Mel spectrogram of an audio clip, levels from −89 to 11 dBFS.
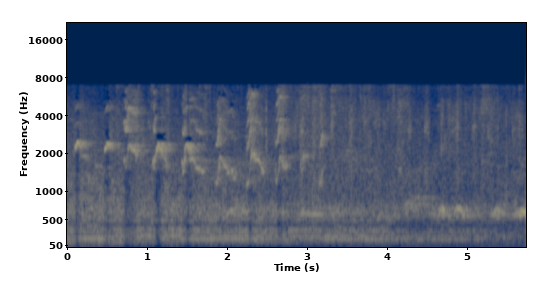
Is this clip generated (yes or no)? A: no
